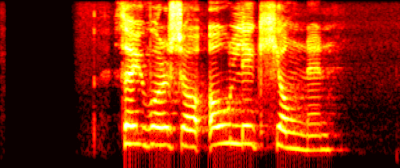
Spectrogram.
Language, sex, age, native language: Icelandic, female, 6, Icelandic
